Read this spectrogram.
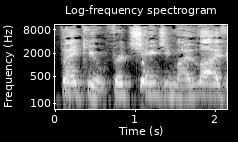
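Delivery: mock tearful gushing. Fanboy thanking Oda for changing his life, mock tearful gushing. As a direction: pretend to be overcome with gratitude. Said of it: "and crying and shit".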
